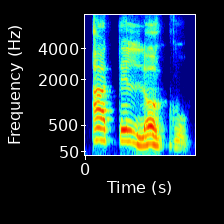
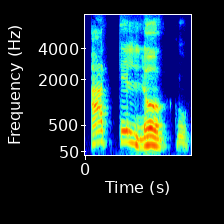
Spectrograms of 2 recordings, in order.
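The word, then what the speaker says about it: até logo: Decimos atelogu. Atelou vendría siendo la pronunciación. Esa es de las palabras donde esto no se debe de cambiar por ch.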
